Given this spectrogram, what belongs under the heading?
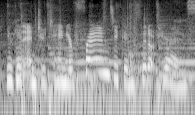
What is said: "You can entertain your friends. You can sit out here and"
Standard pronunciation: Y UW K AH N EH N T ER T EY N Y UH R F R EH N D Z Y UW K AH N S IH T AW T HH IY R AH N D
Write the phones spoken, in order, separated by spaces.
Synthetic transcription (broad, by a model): Y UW K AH N EH N T ER T EY N Y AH R F R EH N D Z Y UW K AH N S IH T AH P HH IY R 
